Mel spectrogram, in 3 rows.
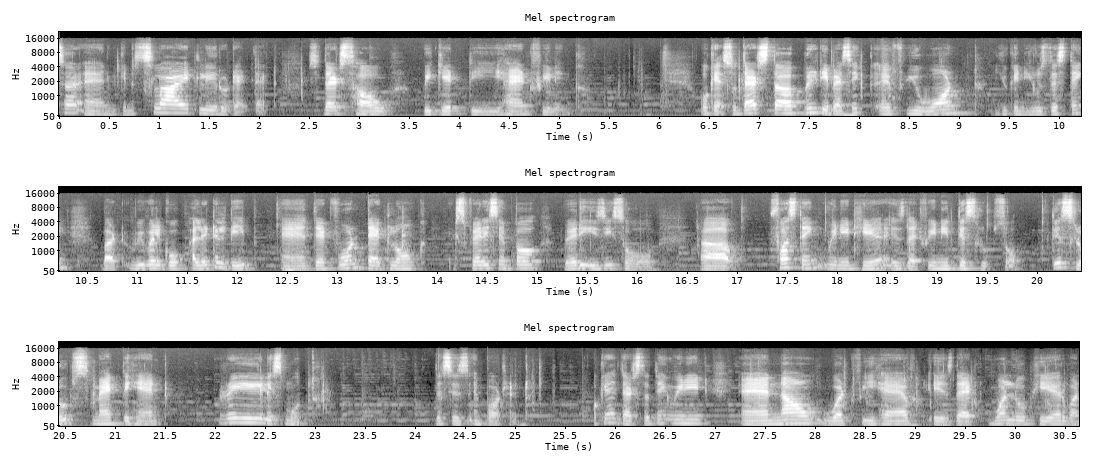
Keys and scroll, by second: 2.3 Tab, 5.8 Tab, 6.7 Tab, 13.5 Tab, 16.4 ctrl+r, 18.5 ctrl+r, 20.7 alt+s, 23.0 Tab, 25.3 Tab, 27.4 1, 28.4 z, 29.4 ctrl+r, 30.2 ctrl+r.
